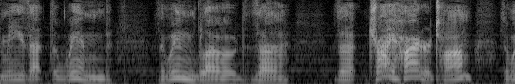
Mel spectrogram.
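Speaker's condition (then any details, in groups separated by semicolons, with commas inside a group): No condition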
